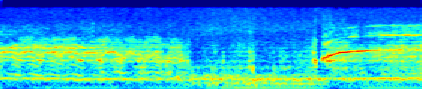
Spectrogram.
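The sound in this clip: A horse whinnies while being readied at a stable. A single wavering neigh stands out over steady, loud background noise.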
